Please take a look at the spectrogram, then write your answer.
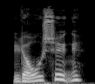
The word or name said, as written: lovsynge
